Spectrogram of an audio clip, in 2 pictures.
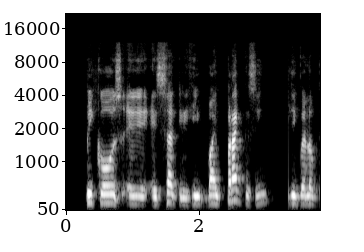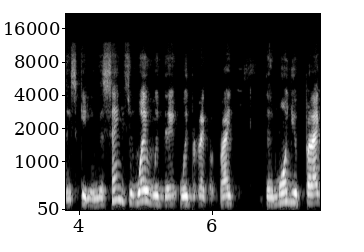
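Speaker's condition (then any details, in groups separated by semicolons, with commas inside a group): No condition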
